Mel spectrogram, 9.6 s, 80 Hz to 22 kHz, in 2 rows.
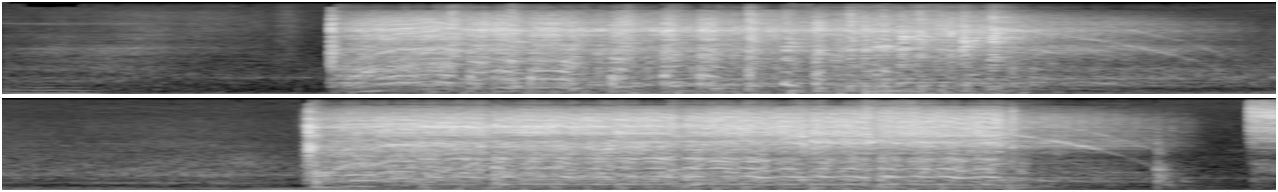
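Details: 1971 Datsun 240Z during restoration first start, fuel just reaching the filter and carburettor bowls: two long cranking bursts with ragged catching and dying between them; engine won't pick up, sounds fuel-starved. Hard starting, cranks and stumbles.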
